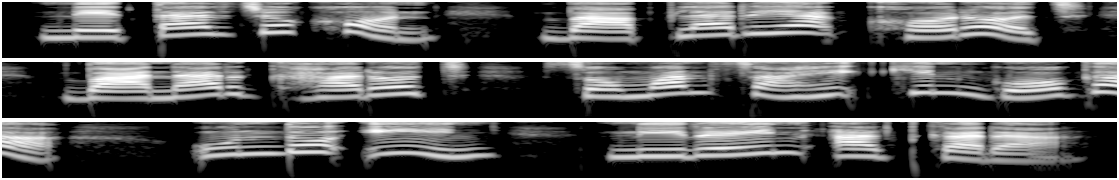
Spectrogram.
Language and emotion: Santali, happy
